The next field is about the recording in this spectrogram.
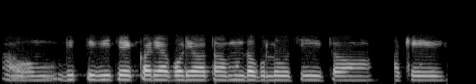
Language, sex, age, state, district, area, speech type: Odia, female, 45-60, Odisha, Ganjam, urban, conversation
